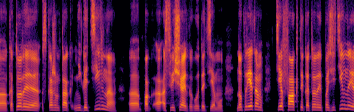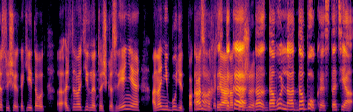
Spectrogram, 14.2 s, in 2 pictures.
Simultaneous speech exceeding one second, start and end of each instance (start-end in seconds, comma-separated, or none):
11.0-12.2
